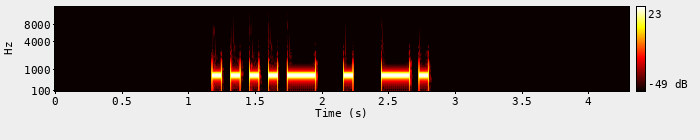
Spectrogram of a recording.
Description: Morse code, heard as a keyed tone, about 17 wpm, 700 Hz. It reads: 4EN
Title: All Cut Numbers - 3-Digit 17wpm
